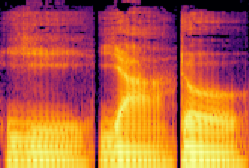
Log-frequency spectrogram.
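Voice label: "yiyato", concatenated syllables; Affixing experiment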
